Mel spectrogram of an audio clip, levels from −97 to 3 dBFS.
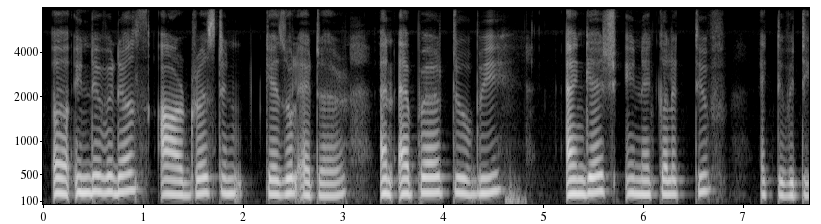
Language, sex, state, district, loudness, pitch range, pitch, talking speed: English, female, Arunachal Pradesh, Lower Dibang Valley, -17 LUFS, 205-230 Hz, 215 Hz, 125 wpm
